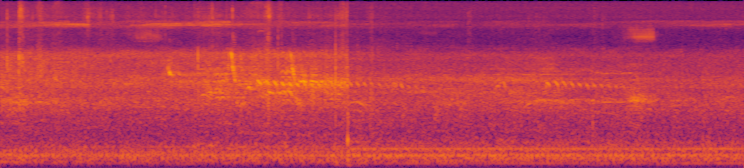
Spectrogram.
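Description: Birds calling in short rapid trills a few times over a steady low hum.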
